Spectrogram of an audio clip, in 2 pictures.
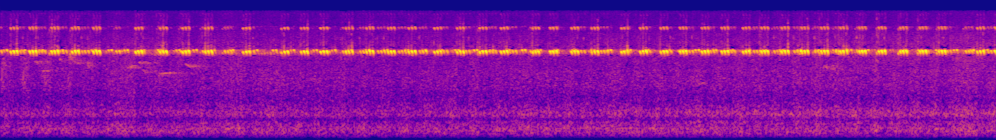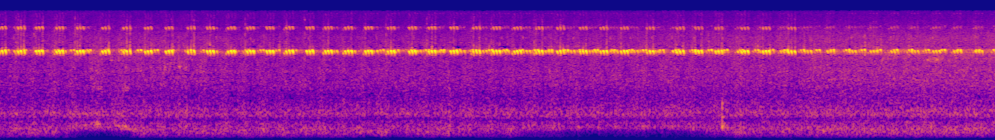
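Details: Meadow grasshoppers produce an unbroken, shrill, evenly pulsed buzz at high pitch for the whole stretch. There are no other clear sounds.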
